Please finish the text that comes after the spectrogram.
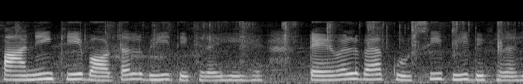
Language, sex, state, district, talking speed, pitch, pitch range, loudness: Hindi, female, Madhya Pradesh, Dhar, 150 wpm, 210 Hz, 195-235 Hz, -16 LUFS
